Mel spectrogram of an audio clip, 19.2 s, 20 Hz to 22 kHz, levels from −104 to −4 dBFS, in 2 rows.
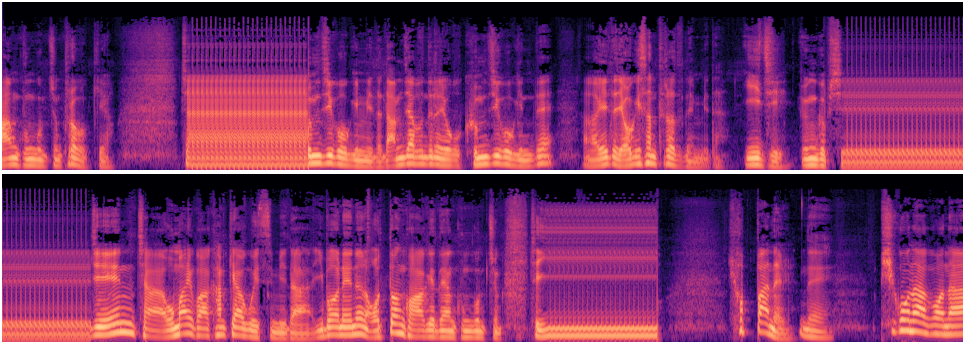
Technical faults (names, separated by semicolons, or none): system hang loop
